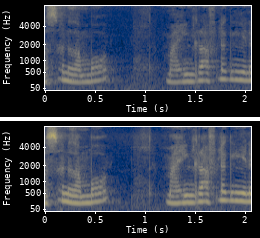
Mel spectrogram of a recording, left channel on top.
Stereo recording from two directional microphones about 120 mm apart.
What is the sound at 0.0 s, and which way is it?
A woman's voice, 20° right (ahead or behind).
